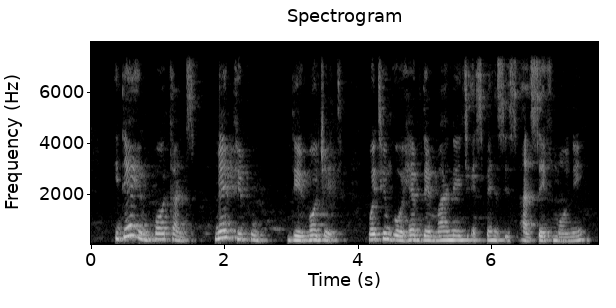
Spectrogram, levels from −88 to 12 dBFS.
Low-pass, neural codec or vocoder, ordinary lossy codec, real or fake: 7.2 kHz; none; none; real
